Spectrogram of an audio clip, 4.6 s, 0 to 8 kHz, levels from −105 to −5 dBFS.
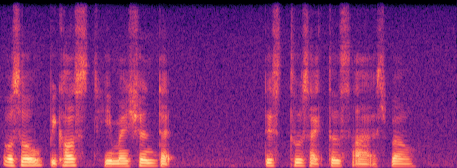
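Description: No audible technical faults turn up anywhere in the speech recording, so there is nothing to log.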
